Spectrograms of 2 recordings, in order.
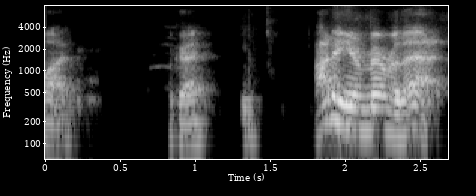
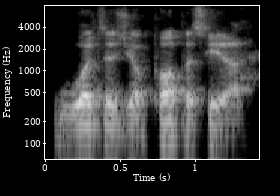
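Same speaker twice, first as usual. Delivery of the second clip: low, stern German official; deep-pitched, serious officer impression; serious customs officer; 7 semitones lower, 3 dB quieter than usual. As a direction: imitate an unsmiling border officer questioning a traveler. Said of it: "he was serious".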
